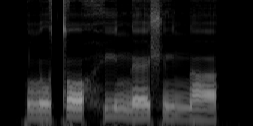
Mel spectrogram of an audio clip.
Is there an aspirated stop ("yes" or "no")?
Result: no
